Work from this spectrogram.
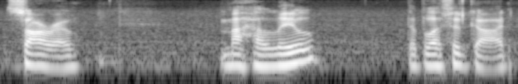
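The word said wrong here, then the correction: Mahalalel: Mahalalil. You missed a syllable in there.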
